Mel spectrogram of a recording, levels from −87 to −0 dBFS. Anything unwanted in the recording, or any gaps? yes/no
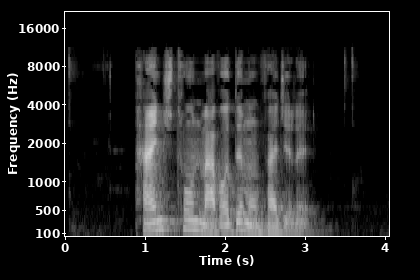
no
